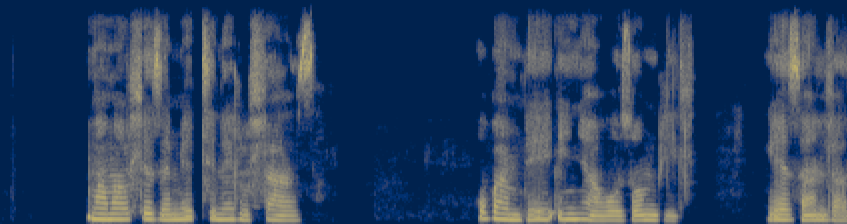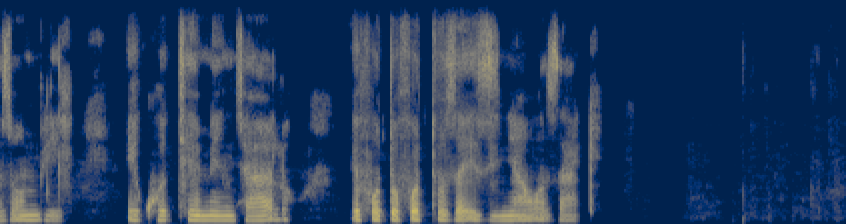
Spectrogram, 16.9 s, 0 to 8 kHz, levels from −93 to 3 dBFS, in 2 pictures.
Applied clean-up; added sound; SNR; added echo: none; none; none; none.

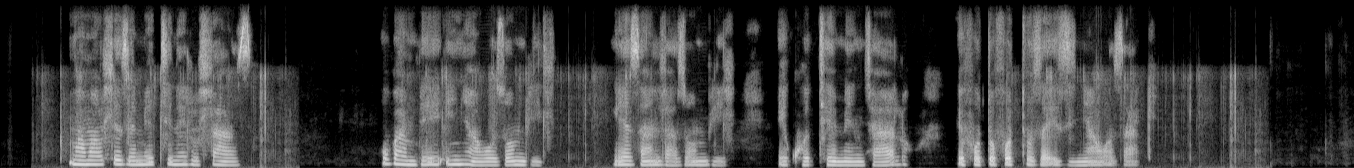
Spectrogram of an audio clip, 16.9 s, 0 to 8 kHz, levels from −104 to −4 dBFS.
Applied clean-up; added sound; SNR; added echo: neural separator model SepFormer DNS4.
